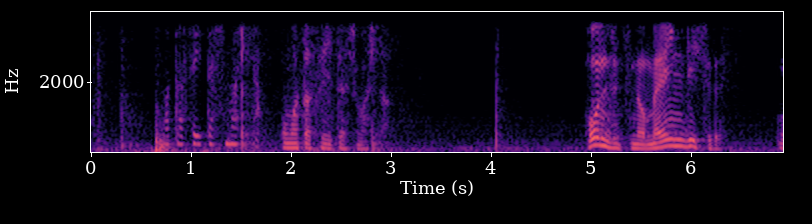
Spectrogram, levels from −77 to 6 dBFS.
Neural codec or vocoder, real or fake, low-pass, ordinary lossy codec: none; real; 3.6 kHz; none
